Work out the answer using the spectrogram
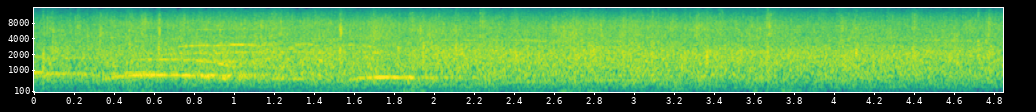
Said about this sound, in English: bask in it, my friend. No one will ever clap for you again. No one claps for investigative journalists.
